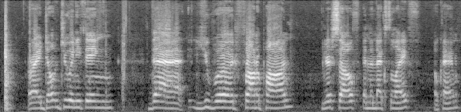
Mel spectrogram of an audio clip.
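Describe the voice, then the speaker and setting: Woman, Spanish native speaker from Puerto Rico, casual rambling tarot reader; bright tone, light hiss on the track. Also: medium pitch, little pitch movement, slow pace. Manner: rambling, many fillers and restarts. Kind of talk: casual intuitive reading to camera.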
